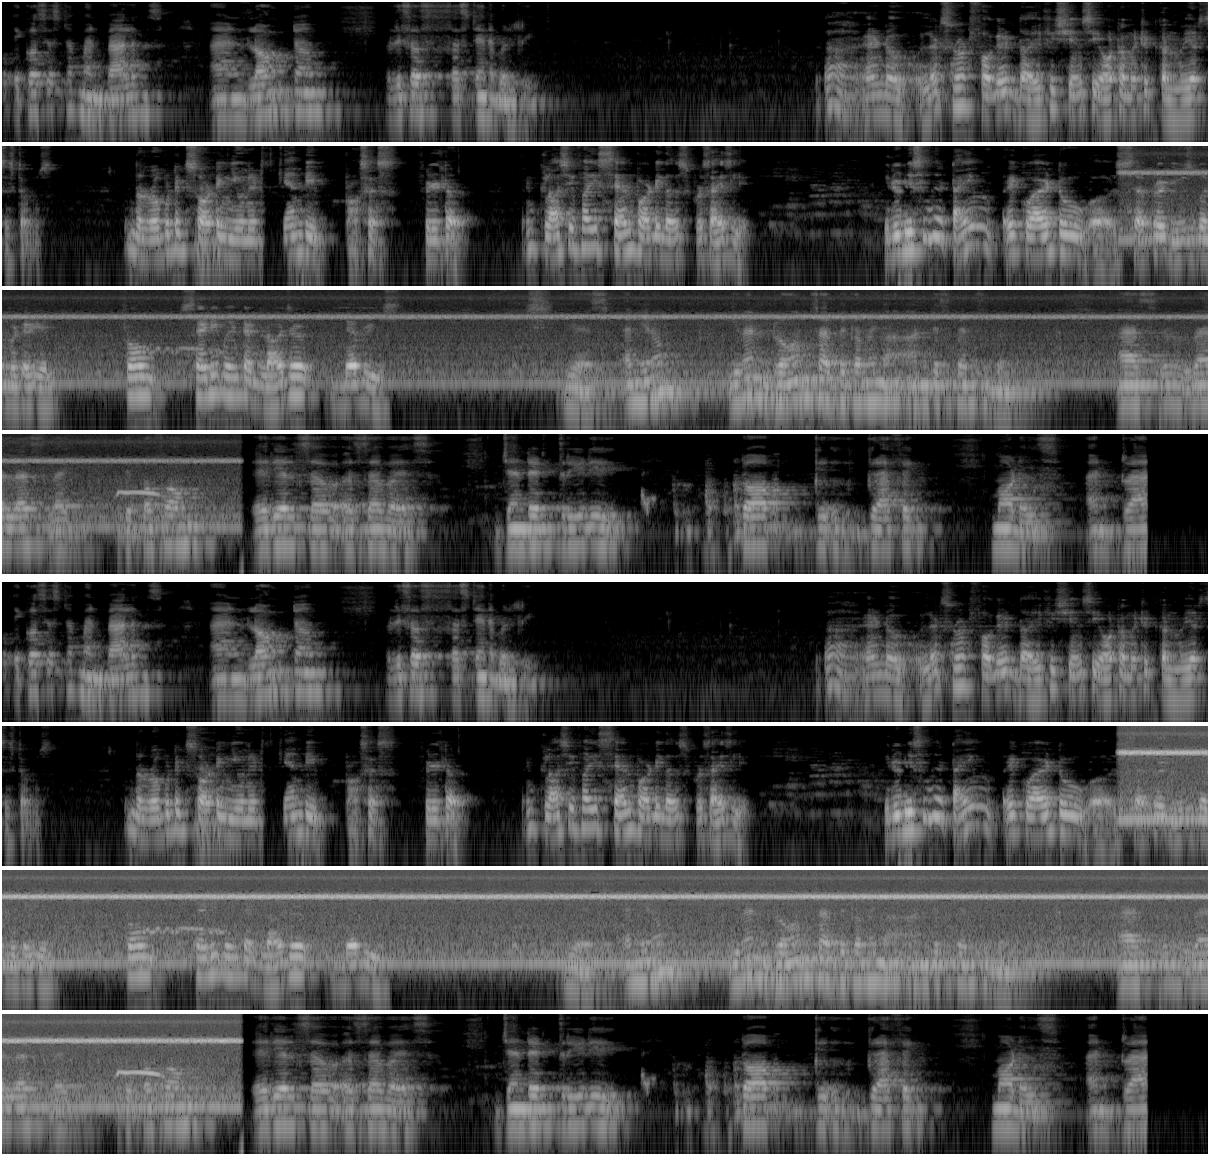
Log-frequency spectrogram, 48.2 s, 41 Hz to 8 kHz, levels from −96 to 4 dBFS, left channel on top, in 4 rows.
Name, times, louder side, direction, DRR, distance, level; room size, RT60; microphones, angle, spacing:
voice 1, 0.0-1.6 2.1-3.3 3.9-5.4 14.0-14.3 20.2-20.5 29.2-29.4 29.7-38.3 38.7-40.5 41.1-42.5 43.6-45.6 46.1-47.6, equal, ahead, 0.5 m, -39 dB
voice 2, 8.2-12.5 13.3-16.0 16.3-16.7 17.3-19.5 20.9-24.8 25.3-28.1 29.4-29.6 42.6-42.7 43.2-43.6, left 2 dB, 35° left, 1.7 m, -36 dB
sound 1, 23.2-38.6, right 16 dB, 75° right, 0.3 m, -27 dB
head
